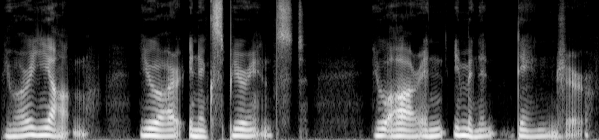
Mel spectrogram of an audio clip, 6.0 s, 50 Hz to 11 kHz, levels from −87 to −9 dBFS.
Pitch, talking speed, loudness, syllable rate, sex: 150 Hz, 110 wpm, -18 LUFS, 4.5 syllables/s, female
